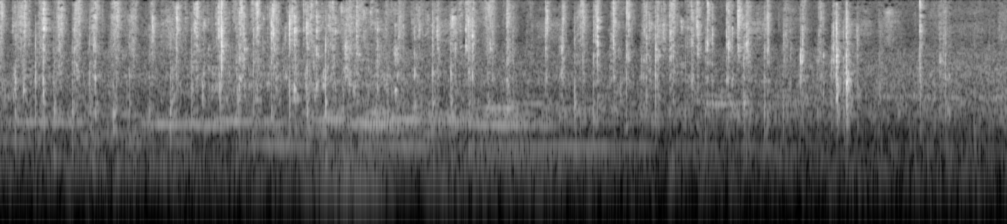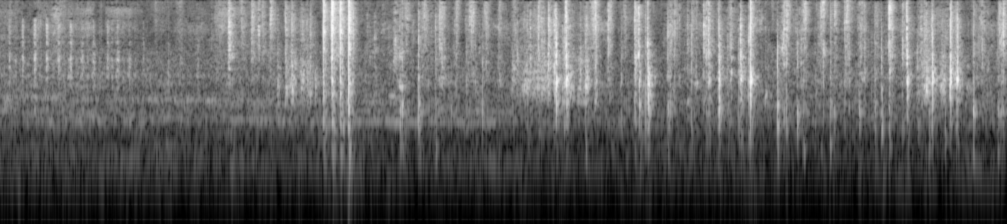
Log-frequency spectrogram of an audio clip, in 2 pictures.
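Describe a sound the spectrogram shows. Loose grains rattle and scrape inside a plastic container.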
